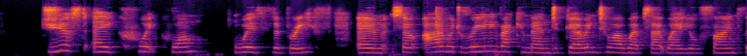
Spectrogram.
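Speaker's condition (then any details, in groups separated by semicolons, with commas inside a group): No condition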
